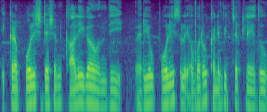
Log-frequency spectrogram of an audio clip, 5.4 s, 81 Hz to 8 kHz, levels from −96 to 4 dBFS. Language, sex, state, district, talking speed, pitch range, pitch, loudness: Telugu, female, Andhra Pradesh, Sri Satya Sai, 100 wpm, 100-120 Hz, 115 Hz, -20 LUFS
